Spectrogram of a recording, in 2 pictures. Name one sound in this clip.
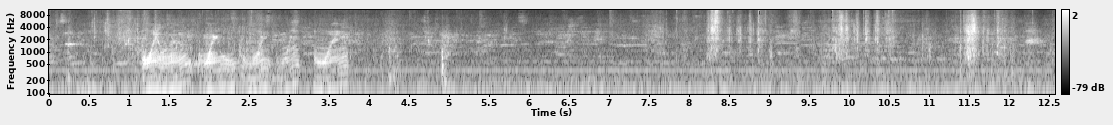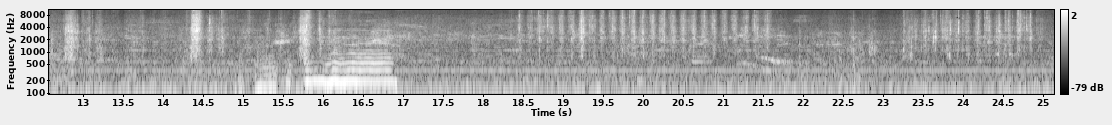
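Water splashes and sloshes in a tub as clothes are scrubbed.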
